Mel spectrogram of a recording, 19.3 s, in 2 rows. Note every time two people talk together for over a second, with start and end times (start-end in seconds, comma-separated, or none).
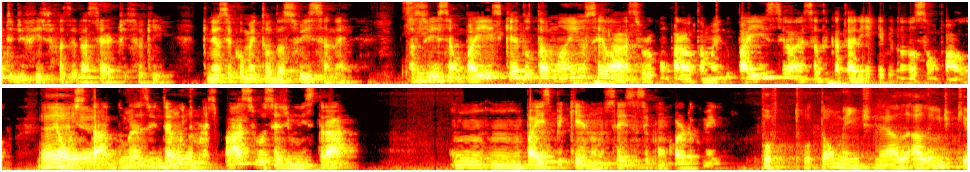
10.1-11.8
